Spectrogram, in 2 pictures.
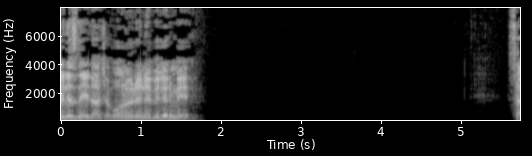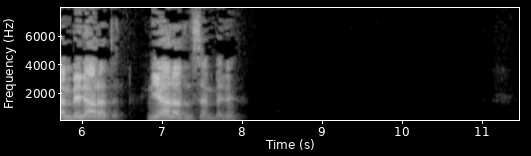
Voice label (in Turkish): tek tarafli telefon sakasi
